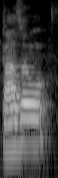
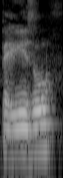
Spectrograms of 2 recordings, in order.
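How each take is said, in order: First: Basil is pronounced in a non-American way. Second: Basil is pronounced in an American way.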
